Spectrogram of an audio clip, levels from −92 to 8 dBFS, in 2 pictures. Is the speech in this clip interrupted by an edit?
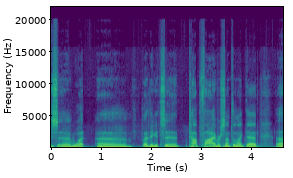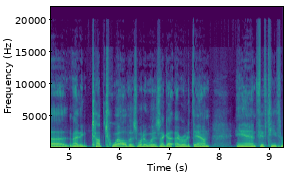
yes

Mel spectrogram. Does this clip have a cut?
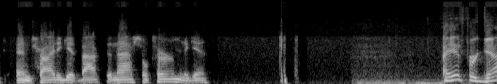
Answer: no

